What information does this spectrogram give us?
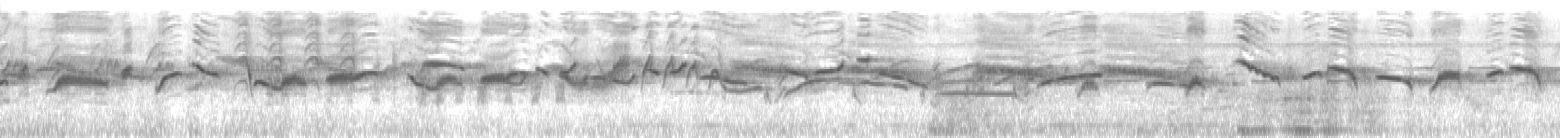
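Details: Competitive Hwamei song from a bright yellow, big-tailed bird that plays its wings, a rapid jumble of looping whistles and chattering notes, briefly dipping into a softer, rougher passage before the loud whistling returns.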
